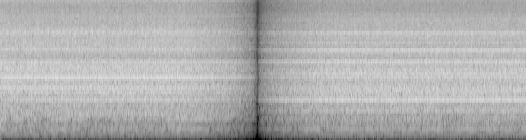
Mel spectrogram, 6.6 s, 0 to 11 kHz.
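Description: A steam wagon engine runs fast at 620 RPM, giving a loud, steady mechanical whir with a dense rattling texture that briefly drops out near the middle before resuming; no one speaks.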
